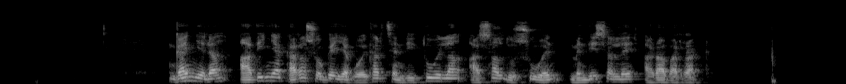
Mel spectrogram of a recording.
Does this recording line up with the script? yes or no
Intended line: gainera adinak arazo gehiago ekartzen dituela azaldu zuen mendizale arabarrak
yes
